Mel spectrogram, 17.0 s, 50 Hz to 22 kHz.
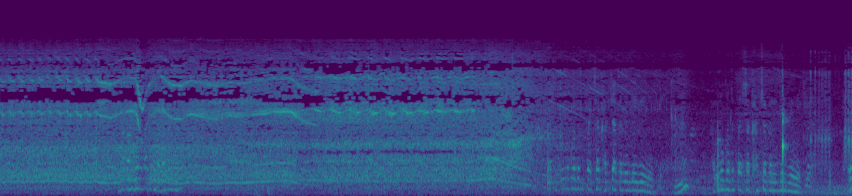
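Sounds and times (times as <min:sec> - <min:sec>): machine motor whining: 0:00.0 - 0:13.4.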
